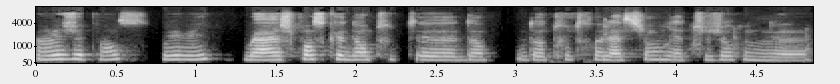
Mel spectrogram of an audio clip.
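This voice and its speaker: A woman's somewhat breathy, fairly high voice with fairly even intonation. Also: moderate pace. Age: 30s. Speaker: coaching client. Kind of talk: personal testimony interview. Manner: hesitant, many fillers.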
